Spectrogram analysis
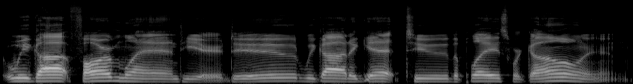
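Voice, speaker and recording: A man's voice: medium pitch, little pitch movement, slow, vocal fry, smooth, no room sound, clean studio sound. A man playing a laid-back traveler in a tabletop game, drawling and tacking "dude" onto his lines. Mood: indignant. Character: laid-back surfer-ish male traveler who says dude. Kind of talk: tabletop role-play.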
